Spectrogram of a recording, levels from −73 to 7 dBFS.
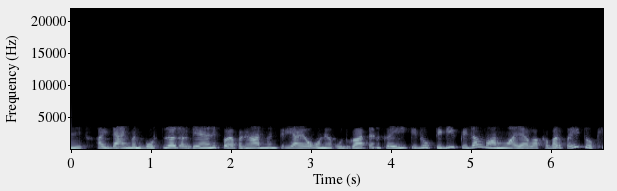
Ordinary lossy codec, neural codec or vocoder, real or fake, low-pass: MP3, 32 kbps; codec, 16 kHz, 0.7 kbps, FocalCodec; fake; 3.6 kHz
